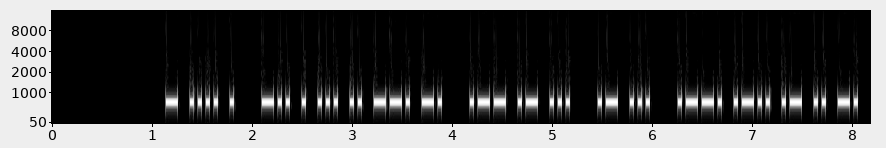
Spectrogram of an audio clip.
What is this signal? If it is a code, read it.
Morse code, heard as a keyed tone, about 30 wpm, 700 Hz. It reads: THE DESIGN WAS AS PLAIN
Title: Sentences from Top 1000 Words - Review Part 5 - 30wpm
